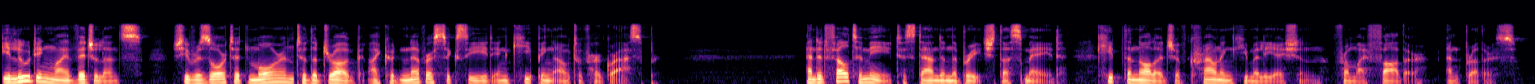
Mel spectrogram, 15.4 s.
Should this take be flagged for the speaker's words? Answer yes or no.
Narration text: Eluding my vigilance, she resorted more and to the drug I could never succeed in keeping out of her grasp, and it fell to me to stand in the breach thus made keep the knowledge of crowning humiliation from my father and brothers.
no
